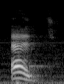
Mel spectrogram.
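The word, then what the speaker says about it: edge: impose आयद करना, throw out पूरी तरह, नेसेसरी लाजमी ज़रूरी, एज इसमें डी साइलेंट है, एज किनारा, बिफोरहैंड पहले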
